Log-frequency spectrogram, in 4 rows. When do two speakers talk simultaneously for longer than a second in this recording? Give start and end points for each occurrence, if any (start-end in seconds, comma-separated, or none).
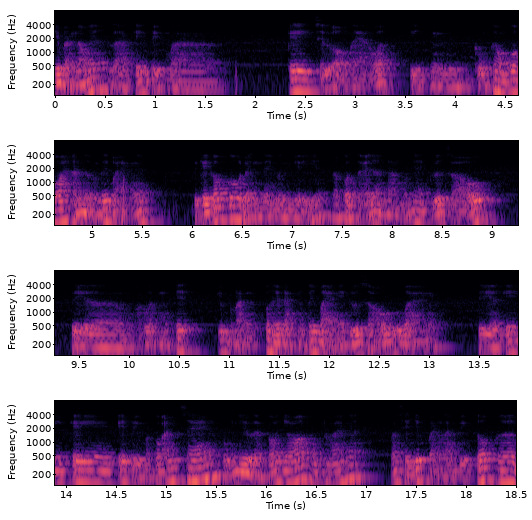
none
